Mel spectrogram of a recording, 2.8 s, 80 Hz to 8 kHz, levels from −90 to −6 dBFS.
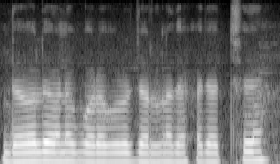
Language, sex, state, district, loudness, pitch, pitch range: Bengali, male, West Bengal, Cooch Behar, -15 LUFS, 150 Hz, 150-155 Hz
